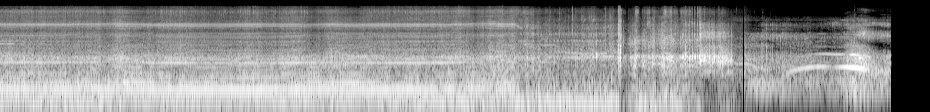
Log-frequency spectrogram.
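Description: Model airplane's motor and propeller running steadily with a faint high whine, then cutting out about ten seconds in. A sharp knock follows, then scraping on the road, and a brief rising-and-falling whine near the end is the loudest sound.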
